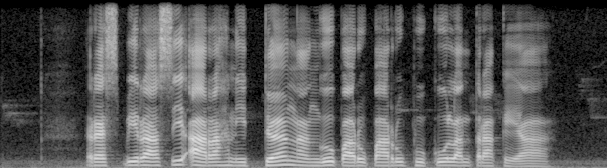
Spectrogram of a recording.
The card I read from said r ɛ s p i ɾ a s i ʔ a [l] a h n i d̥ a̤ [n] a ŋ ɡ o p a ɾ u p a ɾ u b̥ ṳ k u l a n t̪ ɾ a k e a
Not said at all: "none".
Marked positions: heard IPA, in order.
ɾ, ŋ

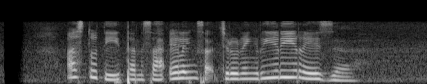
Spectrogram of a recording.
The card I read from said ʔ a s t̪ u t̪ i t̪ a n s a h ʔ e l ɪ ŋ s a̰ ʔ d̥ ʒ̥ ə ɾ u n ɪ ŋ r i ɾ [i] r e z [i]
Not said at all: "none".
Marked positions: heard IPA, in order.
i, a

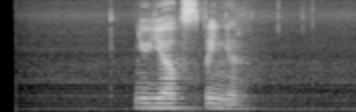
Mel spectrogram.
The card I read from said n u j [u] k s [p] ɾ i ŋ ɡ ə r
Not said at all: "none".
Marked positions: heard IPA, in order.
ɔ, p

